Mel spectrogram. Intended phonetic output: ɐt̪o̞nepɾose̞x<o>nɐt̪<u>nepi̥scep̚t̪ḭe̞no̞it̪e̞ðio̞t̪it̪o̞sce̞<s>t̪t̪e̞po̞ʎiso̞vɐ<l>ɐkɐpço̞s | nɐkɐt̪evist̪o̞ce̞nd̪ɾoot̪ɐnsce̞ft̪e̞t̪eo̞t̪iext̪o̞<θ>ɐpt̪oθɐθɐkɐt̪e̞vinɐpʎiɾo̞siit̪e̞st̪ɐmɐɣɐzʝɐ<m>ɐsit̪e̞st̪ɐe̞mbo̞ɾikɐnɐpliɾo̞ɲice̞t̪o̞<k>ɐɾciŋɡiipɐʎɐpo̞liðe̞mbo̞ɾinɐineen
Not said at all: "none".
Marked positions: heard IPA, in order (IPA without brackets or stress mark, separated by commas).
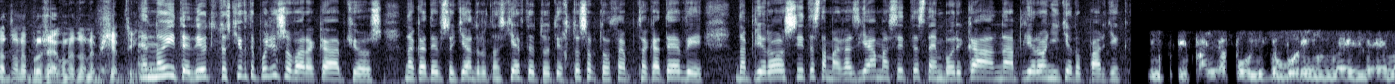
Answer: u, o, f, ɾ, s, m, p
